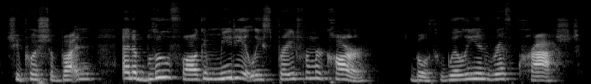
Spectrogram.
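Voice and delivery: usual speaking voice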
